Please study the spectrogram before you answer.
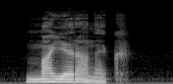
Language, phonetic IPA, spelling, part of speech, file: Polish, [ˌmajɛˈrãnɛk], majeranek, noun, Pl-majeranek.ogg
